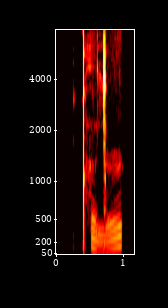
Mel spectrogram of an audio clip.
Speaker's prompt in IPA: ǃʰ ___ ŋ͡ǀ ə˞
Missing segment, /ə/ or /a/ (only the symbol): ə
